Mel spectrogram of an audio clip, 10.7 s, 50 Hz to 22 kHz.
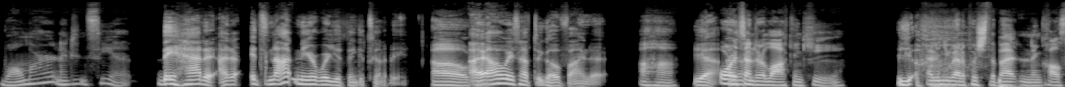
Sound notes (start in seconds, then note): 8.7 Sapphira exhales heavily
